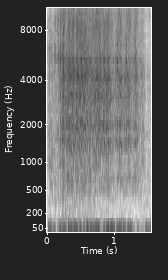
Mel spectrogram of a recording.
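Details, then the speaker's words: 2012 Hyundai Elantra 1.8-liter, recall short block replaced, cold start after sitting with dead battery: sharp rapid clatter for about a second then dies away; CVVT solenoids on camshaft ends worn, clacking after losing oil pressure. "it is the C VVT solenoid on the end of the camshafts that do tend to wear out and when they do lose their oil pressure after sitting for so long they'll make that clacking noise when they start up"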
